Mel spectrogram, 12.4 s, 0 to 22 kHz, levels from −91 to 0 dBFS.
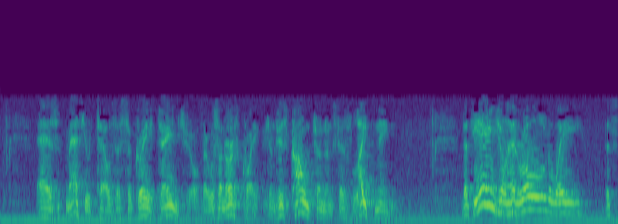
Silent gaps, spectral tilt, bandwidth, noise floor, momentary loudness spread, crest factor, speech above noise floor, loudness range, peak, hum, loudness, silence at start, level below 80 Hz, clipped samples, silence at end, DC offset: none; -10.5 dB/octave; 4.5 kHz; -49 dBFS; 23 LU; 16 dB; 20 dB; 6 LU; -14 dBFS; none; -29 LUFS; 0 s; -48 dBFS; under 0.1%; 0 s; under 0.1%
